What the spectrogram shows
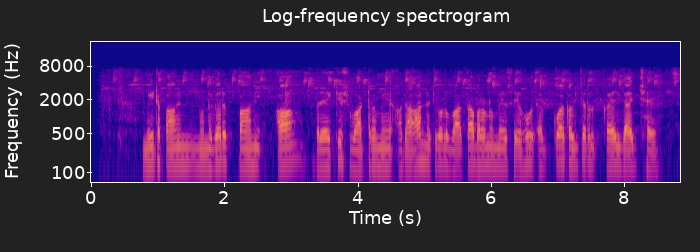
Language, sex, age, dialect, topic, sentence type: Maithili, male, 18-24, Bajjika, agriculture, statement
